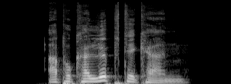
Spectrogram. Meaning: dative plural of Apokalyptiker
- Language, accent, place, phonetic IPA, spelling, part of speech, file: German, Germany, Berlin, [apokaˈlʏptɪkɐn], Apokalyptikern, noun, De-Apokalyptikern.ogg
